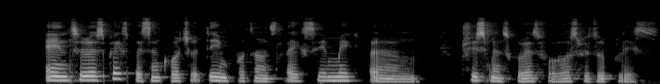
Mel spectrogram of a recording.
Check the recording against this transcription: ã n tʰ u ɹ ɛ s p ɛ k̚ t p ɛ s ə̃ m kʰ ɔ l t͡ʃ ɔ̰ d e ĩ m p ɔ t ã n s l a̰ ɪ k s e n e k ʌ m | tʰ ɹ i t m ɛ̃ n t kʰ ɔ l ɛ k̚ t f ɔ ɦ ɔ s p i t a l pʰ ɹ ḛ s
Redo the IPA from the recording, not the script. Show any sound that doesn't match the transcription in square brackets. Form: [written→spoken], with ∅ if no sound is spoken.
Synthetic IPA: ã n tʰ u ɹ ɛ s p ɛ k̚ t p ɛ s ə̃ [m→n] kʰ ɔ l t͡ʃ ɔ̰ d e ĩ m p ɔ t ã n s l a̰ ɪ k s e [n→m] e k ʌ m | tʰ ɹ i t m ɛ̃ n t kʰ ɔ [l→ɹ] ɛ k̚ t f ɔ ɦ ɔ s p i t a l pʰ [ɹ→l] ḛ s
